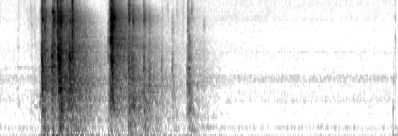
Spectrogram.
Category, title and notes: Sound effects > Objects / House appliances
Recycling room door closing
This is a (wooden) door to our apartment building's recycling room being closed.
door, doors, opening, recycling, room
